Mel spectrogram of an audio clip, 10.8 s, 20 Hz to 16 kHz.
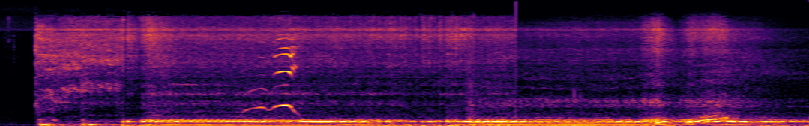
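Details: Fox body Mustang with 358W engine and 80mm turbo, after adding missing ground wires that had caused a no-start; cranks and catches at once into a strong, even, lumpy idle with a couple of throttle blips. Normal start and idle.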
